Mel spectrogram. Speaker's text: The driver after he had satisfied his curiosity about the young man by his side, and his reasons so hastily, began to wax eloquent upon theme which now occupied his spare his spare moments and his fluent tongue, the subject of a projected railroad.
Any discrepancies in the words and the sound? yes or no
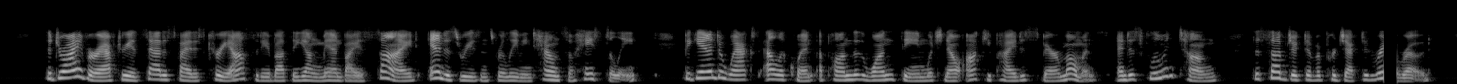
yes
